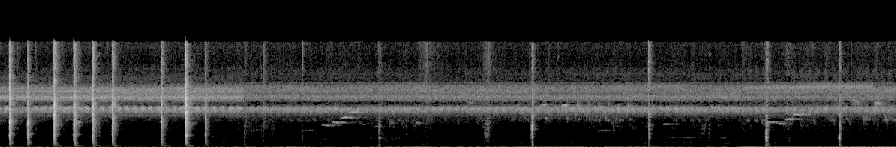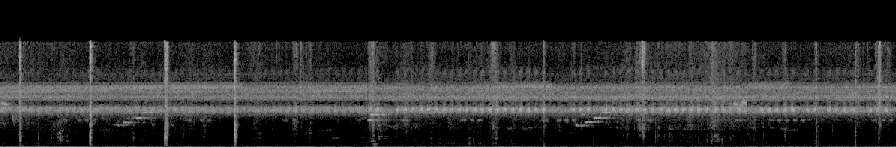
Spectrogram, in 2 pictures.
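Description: Steady, high-pitched insect chorus. A quick run of sharp knocks in the first three seconds, then a few single knocks.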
